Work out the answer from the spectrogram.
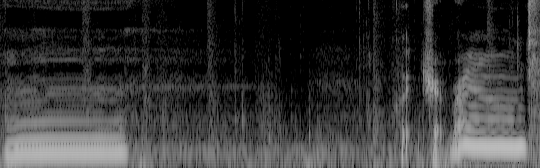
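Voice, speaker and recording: Switching between easygoing commentary and reading the game's story text aloud, a man hosts a playthrough for his gaming channel. His mellow voice sits high, and he draws out his words.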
